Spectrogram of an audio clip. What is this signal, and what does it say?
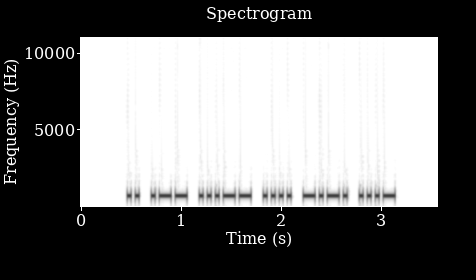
Morse code, heard as a keyed tone, about 30 wpm, 700 Hz. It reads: IW3HCV
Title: DXCC-100 Call Signs - 6 Characters - Repeated 3x - 30wpm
